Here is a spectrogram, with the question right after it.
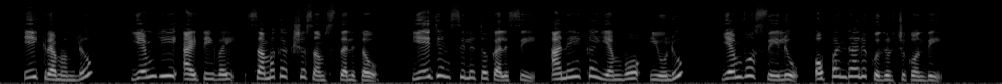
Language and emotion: Telugu, neutral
